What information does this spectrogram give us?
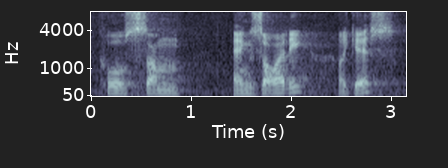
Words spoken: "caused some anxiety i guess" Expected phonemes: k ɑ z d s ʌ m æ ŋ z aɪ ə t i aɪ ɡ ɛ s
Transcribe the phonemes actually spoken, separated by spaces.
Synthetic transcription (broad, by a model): k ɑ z s ʌ m æ ŋ z aɪ ə t i aɪ ɡ ɛ s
